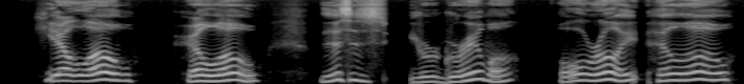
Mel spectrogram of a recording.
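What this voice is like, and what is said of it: Imitates an old grandmother's voice. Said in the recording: “That sounds exactly like my grandmother ... I do an impression of my grandmother”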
